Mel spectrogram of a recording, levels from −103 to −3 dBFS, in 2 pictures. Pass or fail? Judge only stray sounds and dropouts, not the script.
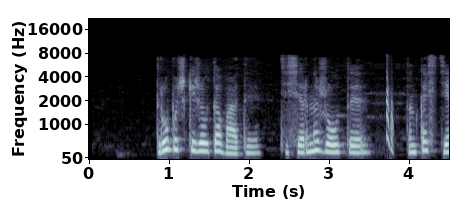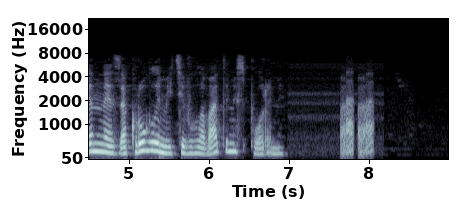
fail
